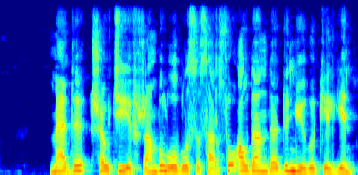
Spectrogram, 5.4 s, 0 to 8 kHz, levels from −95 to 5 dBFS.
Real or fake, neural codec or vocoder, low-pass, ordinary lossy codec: real; none; none; none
